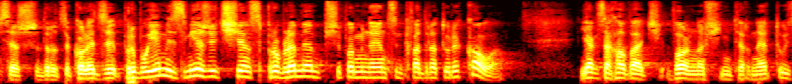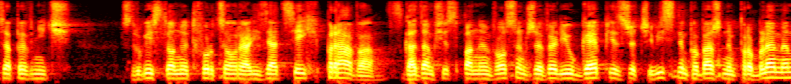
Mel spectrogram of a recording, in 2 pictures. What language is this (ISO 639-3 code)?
pol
